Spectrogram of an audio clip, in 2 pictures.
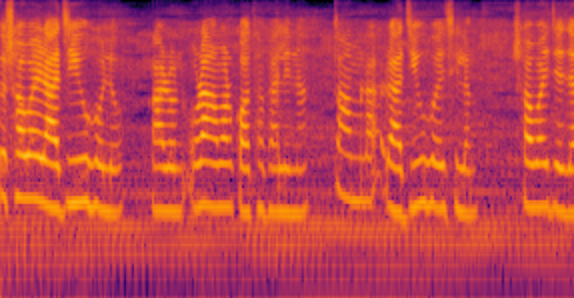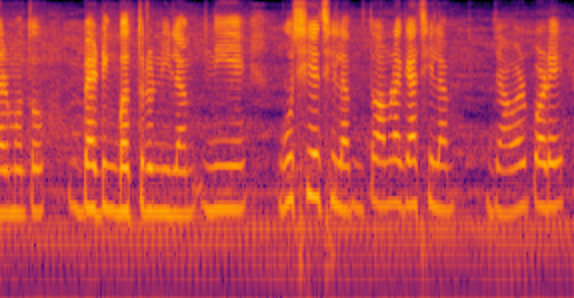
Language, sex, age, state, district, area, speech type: Bengali, female, 18-30, West Bengal, Dakshin Dinajpur, urban, spontaneous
